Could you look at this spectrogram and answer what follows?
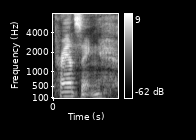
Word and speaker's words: Pfrancing: Max has put together a lesson on a Miles Davis tune called Pfrancing with a silent F.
